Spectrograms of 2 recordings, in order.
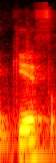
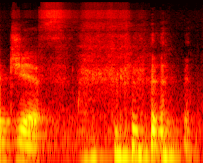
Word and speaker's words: GIF: official canon, because Wizards of the Coast is very cheeky, and you can play a GIF or a GIF.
